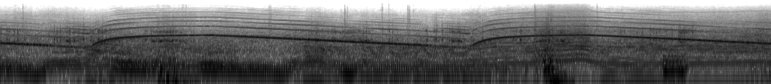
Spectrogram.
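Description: A car engine roars as it accelerates.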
